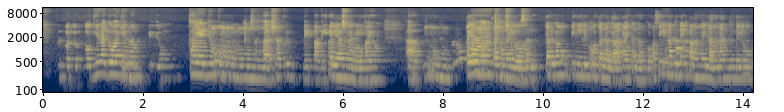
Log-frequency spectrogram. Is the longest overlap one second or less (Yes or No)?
No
